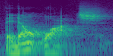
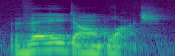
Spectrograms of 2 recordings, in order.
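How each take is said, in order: First: THEY light and quick, stress on DON'T WATCH; unstressed pronoun. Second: THEY stressed and drawn out, every word equal; very slow, full weight on THEY. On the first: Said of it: "I would say". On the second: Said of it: "instead of saying". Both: Shown as a demonstration.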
